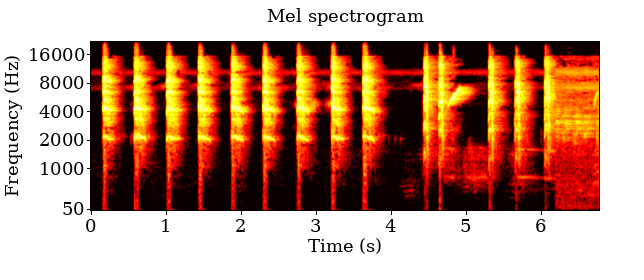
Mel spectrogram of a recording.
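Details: Cendet, or long-tailed shrike, ngetet used as a singing lure: a regular string of harsh rasping notes roughly every half second, then a break, a few more notes and a burst of noisy hiss at the end.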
